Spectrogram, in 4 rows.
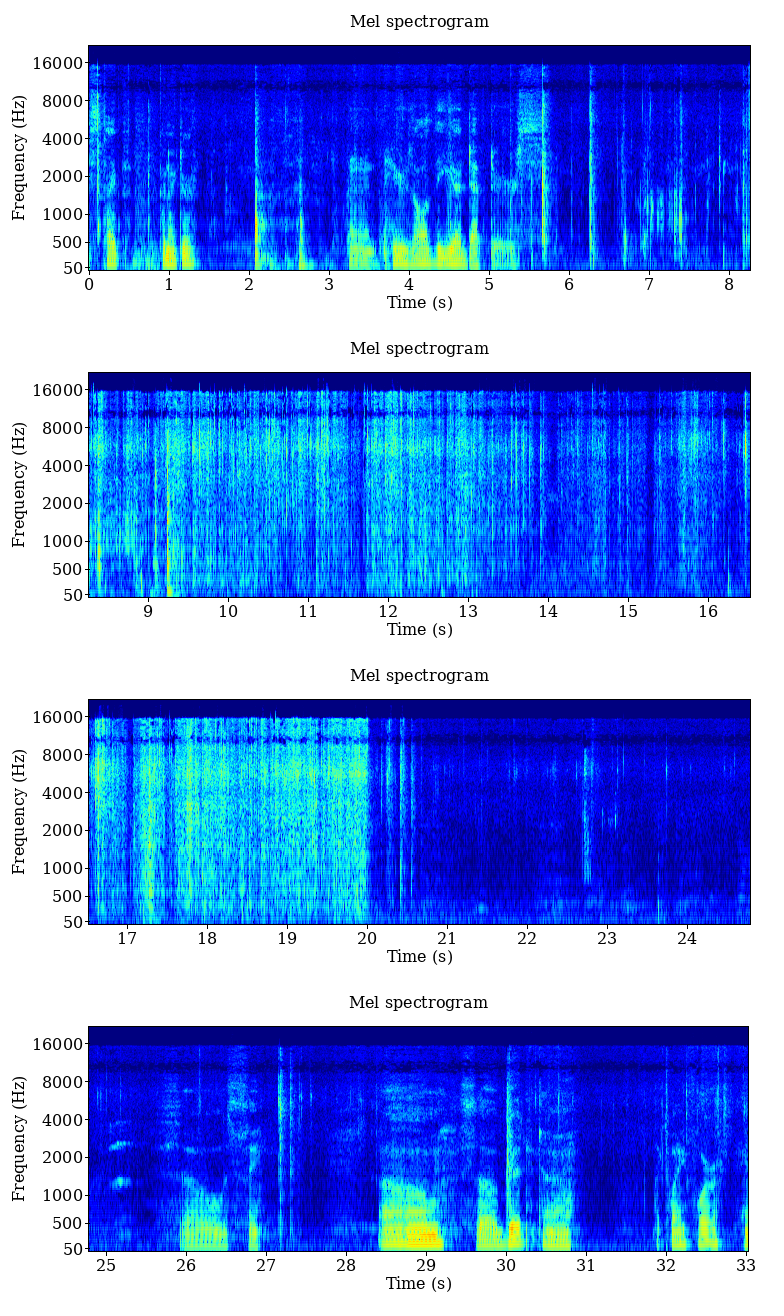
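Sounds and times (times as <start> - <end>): plastic packaging crinkling: 6.6 - 23.0.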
